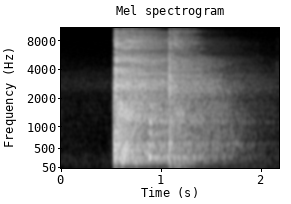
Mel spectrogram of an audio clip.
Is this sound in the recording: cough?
yes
